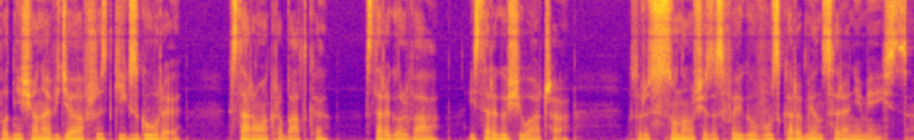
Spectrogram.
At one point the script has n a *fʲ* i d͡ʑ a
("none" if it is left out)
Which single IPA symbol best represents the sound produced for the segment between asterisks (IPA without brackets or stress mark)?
vʲ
